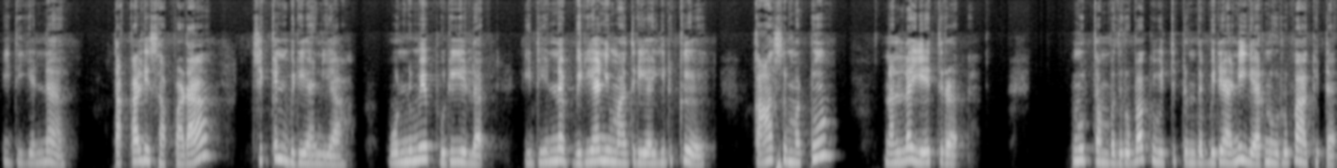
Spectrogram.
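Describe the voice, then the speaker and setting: A woman's voice: mid-range voice, fairly even intonation, moderate pace, long pauses, dark tone, dull audio, close to an everyday voice. A woman voicing an angry woman customer who complains and scolds. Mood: annoyed.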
